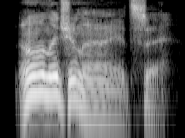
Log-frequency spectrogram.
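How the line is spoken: Grumbled. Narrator (Russian): буркнул Хальгдаф

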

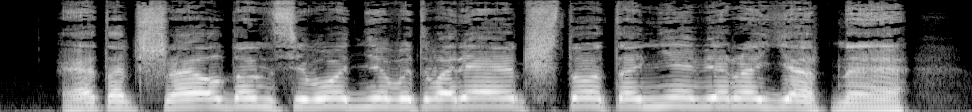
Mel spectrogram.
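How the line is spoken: Yelling inner voice. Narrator (Russian): вопил комментатор в голове Пола Шелдона

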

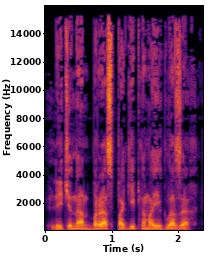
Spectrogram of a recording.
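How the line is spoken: Calm, confident objection. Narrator (Russian): спокойно и уверенно возразил ему Кабонга

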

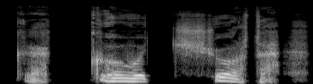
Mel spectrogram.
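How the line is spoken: Whisper. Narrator (Russian): прошептал он

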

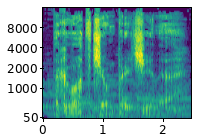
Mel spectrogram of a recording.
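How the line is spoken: Dreamy whisper. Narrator (Russian): прошептал Корт, как во сне

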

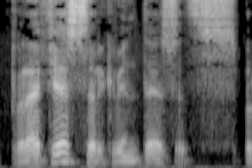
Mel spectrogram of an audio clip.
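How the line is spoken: Cold and formal. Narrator (Russian): проговорил он холодно и формально

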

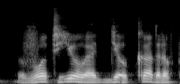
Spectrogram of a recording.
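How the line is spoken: Grumbling. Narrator (Russian): пробурчал Фрол

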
